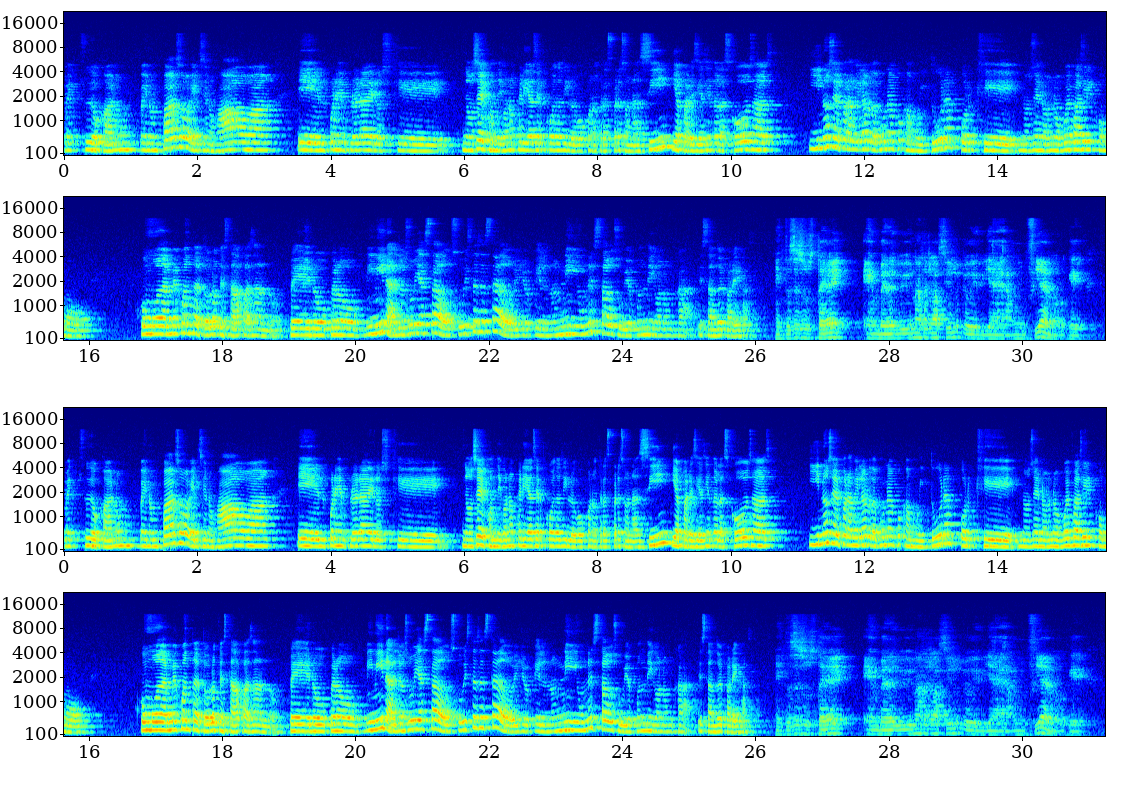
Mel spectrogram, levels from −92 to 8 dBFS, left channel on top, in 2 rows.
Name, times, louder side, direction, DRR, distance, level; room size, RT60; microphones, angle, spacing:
voice 1, 0.0-3.1 3.5-10.6 11.2-15.9 16.8-25.9, right 3 dB, 90° right, 4 dB, 0.8 m, -26 dB
voice 2, 26.3-27.3 27.6-31.1, left 2 dB, 25° left, -1 dB, 0.7 m, -40 dB
6.8 x 6.2 x 4.1 m, 0.77 s
head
